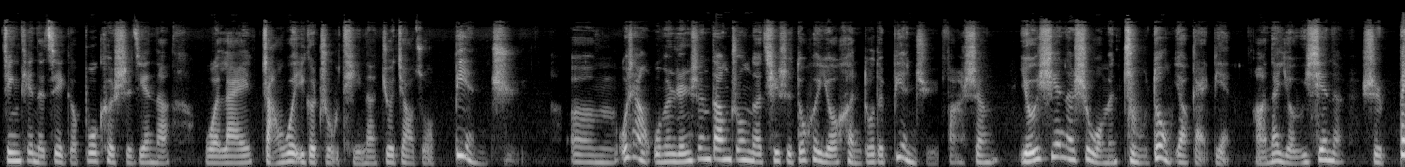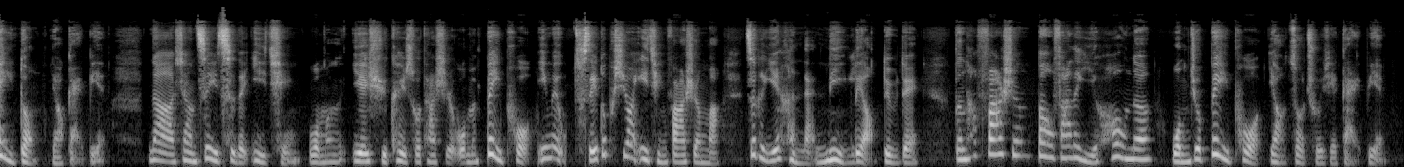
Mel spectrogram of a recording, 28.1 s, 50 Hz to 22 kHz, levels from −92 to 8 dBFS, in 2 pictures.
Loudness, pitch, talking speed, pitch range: -22 LUFS, 190 Hz, 290 characters per minute, 170-235 Hz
